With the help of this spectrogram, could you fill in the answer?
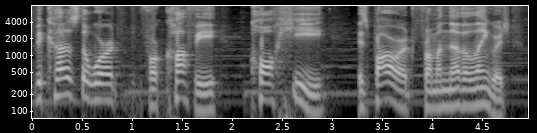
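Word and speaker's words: コーヒー: the word for coffee ko he is borrowed from another language it's pronounced pronounces if you pronounce it it sounds similar to the word coffee right this is normal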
